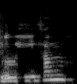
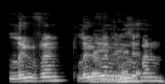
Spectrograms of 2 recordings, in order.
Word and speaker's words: Leuven: Pronunciation. O-H Leuven. Leuven.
